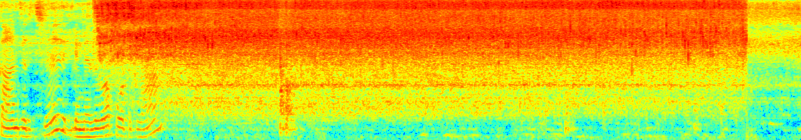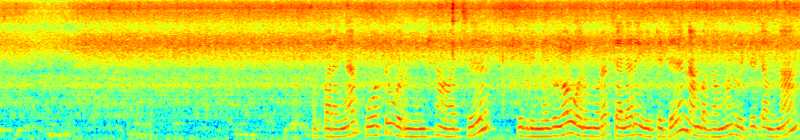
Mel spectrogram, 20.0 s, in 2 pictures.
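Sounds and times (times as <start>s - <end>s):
lentils sizzling in hot oil: 0.1s - 20.0s.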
